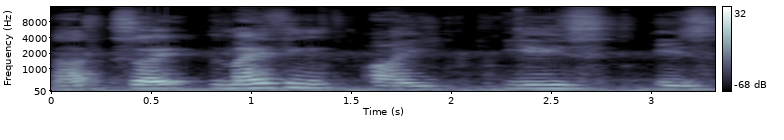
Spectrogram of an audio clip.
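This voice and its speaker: A man speaks with an Australian accent. Audible room echo surrounds his voice. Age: 40s. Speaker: researcher with Parkinson's. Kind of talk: interview. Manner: fast talker by nature.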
